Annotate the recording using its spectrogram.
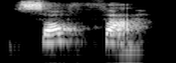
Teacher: Veja, a sílaba mais forte é o fá, né? Que é a última. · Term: oxítona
